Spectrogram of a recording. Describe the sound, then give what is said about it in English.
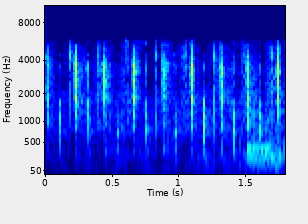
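Rapid, steady typing on a keyboard, a quick run of sharp clicks and taps, with no one speaking. “That would be somebody like typing.”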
